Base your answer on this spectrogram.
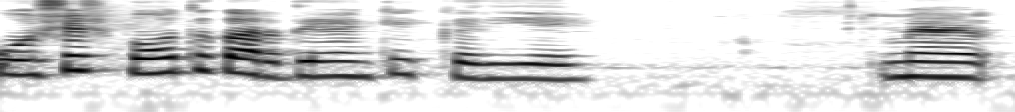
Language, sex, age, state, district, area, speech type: Punjabi, female, 18-30, Punjab, Jalandhar, urban, spontaneous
